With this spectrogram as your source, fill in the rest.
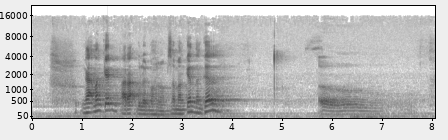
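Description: A man speaks calmly into a close microphone, in a chanting, reciting manner.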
